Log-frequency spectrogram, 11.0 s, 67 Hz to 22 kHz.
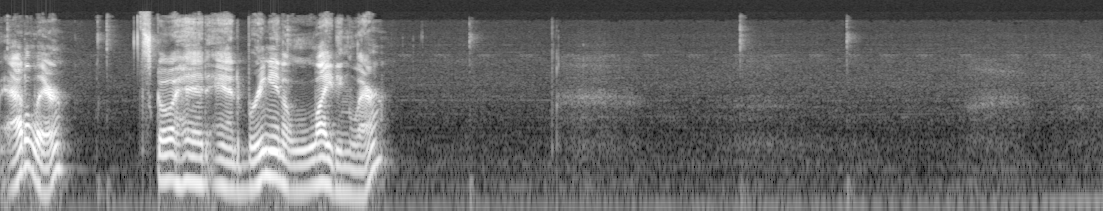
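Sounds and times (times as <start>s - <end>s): computer mouse clicks: 0.9s - 1.5s, 4.2s - 4.9s, 7.3s - 7.6s, 8.4s - 8.7s.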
